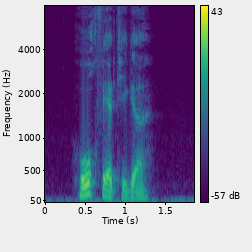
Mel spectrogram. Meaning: 1. comparative degree of hochwertig 2. inflection of hochwertig: strong/mixed nominative masculine singular 3. inflection of hochwertig: strong genitive/dative feminine singular
- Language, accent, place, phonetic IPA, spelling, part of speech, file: German, Germany, Berlin, [ˈhoːxˌveːɐ̯tɪɡɐ], hochwertiger, adjective, De-hochwertiger.ogg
